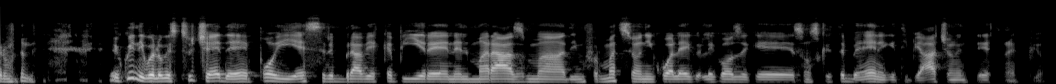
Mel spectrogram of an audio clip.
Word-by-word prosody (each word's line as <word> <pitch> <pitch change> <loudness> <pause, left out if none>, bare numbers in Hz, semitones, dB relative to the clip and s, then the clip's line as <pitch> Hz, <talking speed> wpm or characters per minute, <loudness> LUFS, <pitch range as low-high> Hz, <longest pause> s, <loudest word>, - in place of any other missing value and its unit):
per 140 - 0
uno 130 0 -4
di - - -7 0.7
E - - -1
quindi 290 0 +3
quello 145 -1 +7
che 145 - +4
succede 155 -6 +4
è 135 - -7
poi 135 -5 +1
essere 135 0 +1
bravi 130 0 0
a 125 - -6
capire 130 -2 0
nel 120 0 -3
marasma 125 -1 +2
di 115 - -9
informazioni 125 0 -2
qual 125 0 0
è 125 -1 0
g - - -23
le 120 0 -5
cose 120 -1 -4
che 115 -1 -3
son 115 +1 -4
scritte 120 +4 -6
bene, 120 -1 -2
che 110 - -12
ti - - -25
piacciono, 105 0 -3
interessano 105 0 -13
più. - - -27
125 Hz, 180 wpm, -24 LUFS, 120-135 Hz, 0.7 s, quello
